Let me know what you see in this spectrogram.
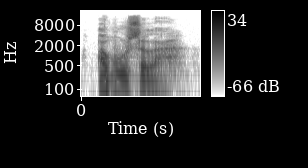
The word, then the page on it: abuswla: Apatani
